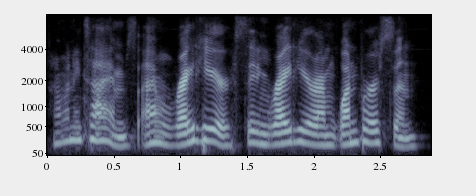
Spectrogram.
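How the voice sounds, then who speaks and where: A woman's voice: medium pitch, brisk, creaky, a bit bright, no echo, rough recording. A Canadian woman live streaming, firing off accusatory rhetorical questions in a confrontational rant.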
